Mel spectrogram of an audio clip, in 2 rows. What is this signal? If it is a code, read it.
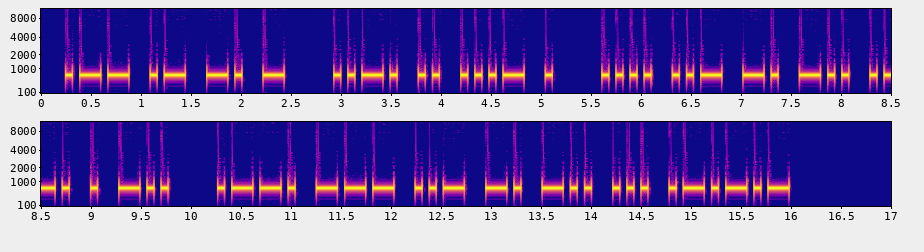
Morse code, heard as a keyed tone, about 17 wpm, 700 Hz. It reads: WANT FIVE HUNDRED POUNDS.
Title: Sentences from Top 1000 Words - Review Part 2 - 17wpm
